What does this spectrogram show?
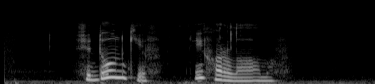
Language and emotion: Russian, sad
